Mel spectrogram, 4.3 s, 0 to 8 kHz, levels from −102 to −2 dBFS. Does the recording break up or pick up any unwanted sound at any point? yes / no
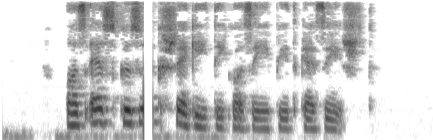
yes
